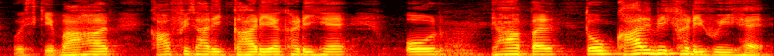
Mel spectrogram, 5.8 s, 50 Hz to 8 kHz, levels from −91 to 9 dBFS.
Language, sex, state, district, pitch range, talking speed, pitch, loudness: Hindi, male, Uttar Pradesh, Saharanpur, 140-155 Hz, 165 wpm, 145 Hz, -18 LUFS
